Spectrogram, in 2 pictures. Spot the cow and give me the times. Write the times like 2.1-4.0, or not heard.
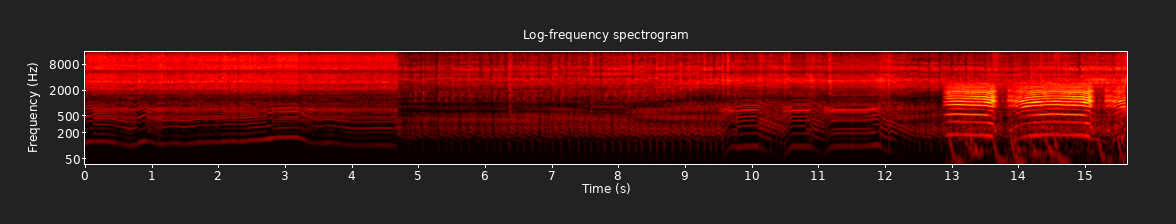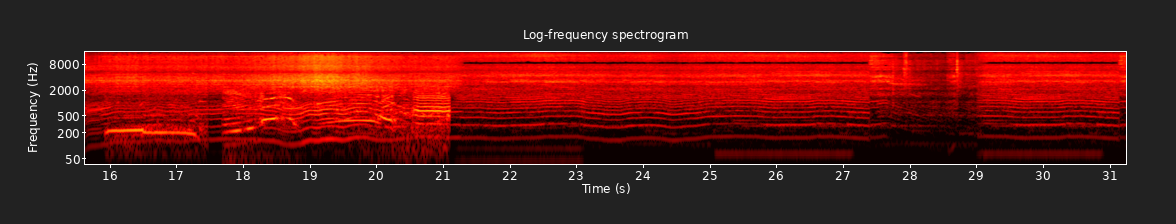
12.8-21.1.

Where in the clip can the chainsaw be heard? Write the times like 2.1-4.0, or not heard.
0.0-31.2.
